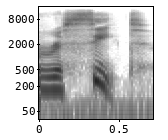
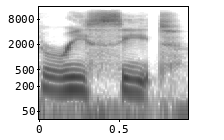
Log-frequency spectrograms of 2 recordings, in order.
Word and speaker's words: receipt: It looks like receipt. It does. But that P is totally silent. It's just receipt.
